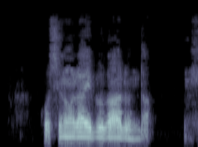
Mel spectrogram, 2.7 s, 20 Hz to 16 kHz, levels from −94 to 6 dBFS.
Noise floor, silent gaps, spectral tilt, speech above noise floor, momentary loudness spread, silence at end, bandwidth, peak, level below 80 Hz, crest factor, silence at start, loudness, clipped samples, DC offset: -57 dBFS; none; -6.5 dB/octave; 32 dB; 15 LU; 0.05 s; 10.5 kHz; -8 dBFS; -66 dBFS; 18 dB; 0.6 s; -25 LUFS; under 0.1%; under 0.1%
